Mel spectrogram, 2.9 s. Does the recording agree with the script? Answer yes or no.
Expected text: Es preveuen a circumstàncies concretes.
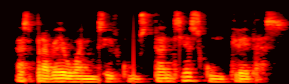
yes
